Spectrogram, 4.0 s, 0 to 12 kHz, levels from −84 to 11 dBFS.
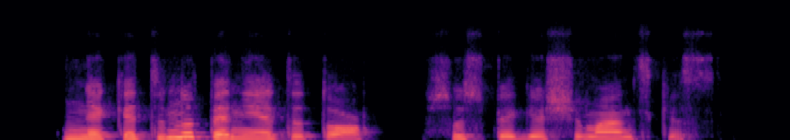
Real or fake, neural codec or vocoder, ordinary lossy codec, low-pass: real; none; Opus, 16 kbps; 7.2 kHz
